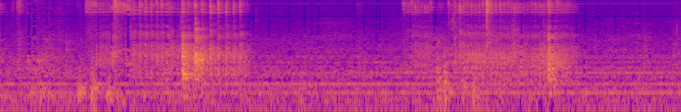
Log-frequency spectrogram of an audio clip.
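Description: A small hard ball clicking and rolling across a tiled floor as kittens bat it about, with light rustling. It comes in two bouts, one about a second in and the other about five seconds in.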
